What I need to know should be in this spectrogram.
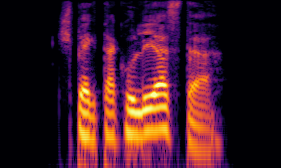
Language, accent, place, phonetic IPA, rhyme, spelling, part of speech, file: German, Germany, Berlin, [ʃpɛktakuˈlɛːɐ̯stɐ], -ɛːɐ̯stɐ, spektakulärster, adjective, De-spektakulärster.ogg
- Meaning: inflection of spektakulär: 1. strong/mixed nominative masculine singular superlative degree 2. strong genitive/dative feminine singular superlative degree 3. strong genitive plural superlative degree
